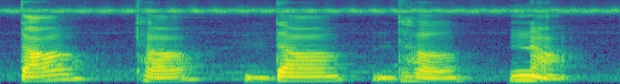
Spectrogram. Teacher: हमारा जीभ का जो अग्रभाग है वो दांतों से टकराता है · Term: दंत्य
